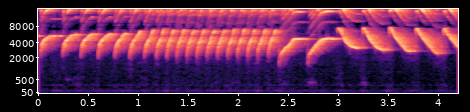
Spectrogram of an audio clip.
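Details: Canary song used to tutor other songbirds: quick repeated downward-sweeping whistles in rapid series, followed by slower, broader descending swoops at a higher pitch.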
